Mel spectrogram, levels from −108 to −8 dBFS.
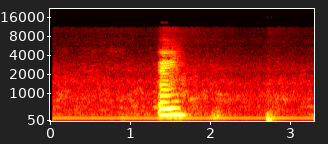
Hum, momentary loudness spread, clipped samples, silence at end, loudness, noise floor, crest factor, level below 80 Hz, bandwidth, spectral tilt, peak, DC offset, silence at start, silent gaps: none; 27 LU; under 0.1%; 0.5 s; -20 LUFS; -48 dBFS; 20 dB; -50 dBFS; 5.6 kHz; -8 dB/octave; -4 dBFS; under 0.1%; 1.35 s; none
